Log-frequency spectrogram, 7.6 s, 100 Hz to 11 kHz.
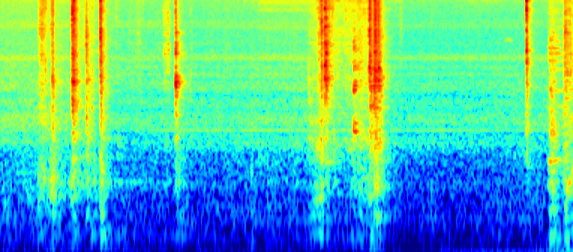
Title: HP LaserJet 1022 squeaking sound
